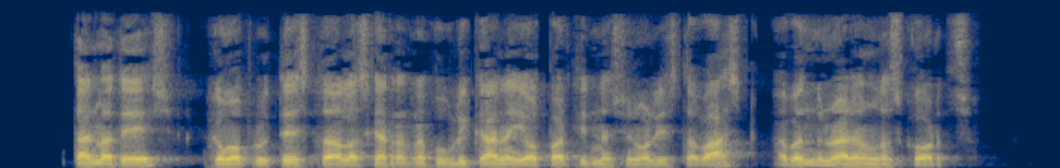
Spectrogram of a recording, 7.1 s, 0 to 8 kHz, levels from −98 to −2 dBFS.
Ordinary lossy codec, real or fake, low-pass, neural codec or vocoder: AAC, 32 kbps; real; 7.2 kHz; none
